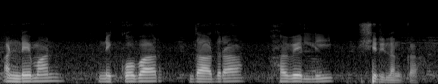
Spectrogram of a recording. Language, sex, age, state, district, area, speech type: Punjabi, male, 30-45, Punjab, Gurdaspur, urban, spontaneous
